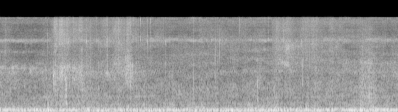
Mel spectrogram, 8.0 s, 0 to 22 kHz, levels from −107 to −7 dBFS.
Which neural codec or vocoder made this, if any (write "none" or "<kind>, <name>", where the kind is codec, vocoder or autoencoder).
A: codec, SNAC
